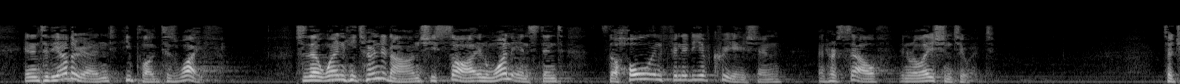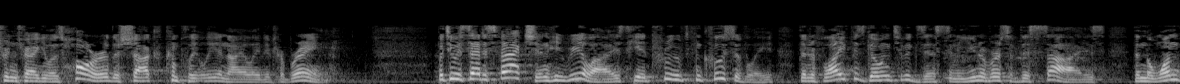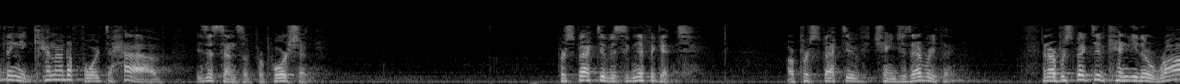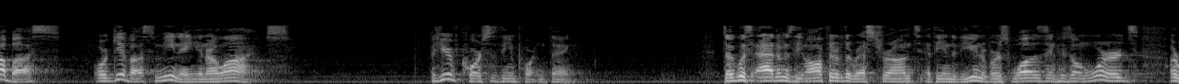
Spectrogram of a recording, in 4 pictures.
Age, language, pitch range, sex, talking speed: 30-49, English, 120-175 Hz, male, 160 wpm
